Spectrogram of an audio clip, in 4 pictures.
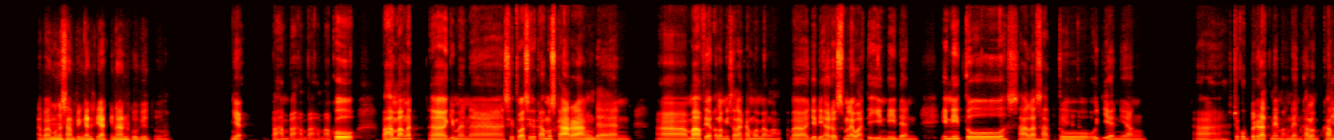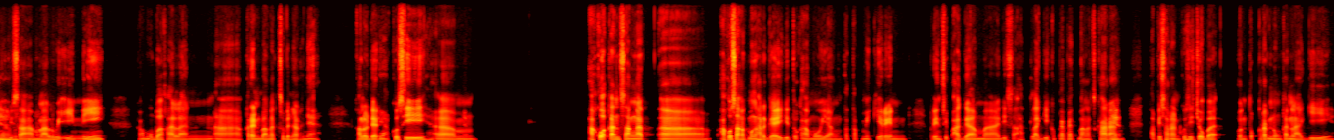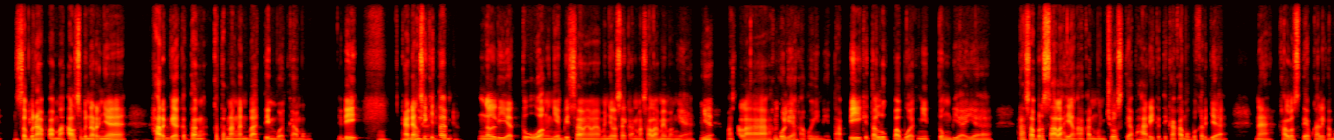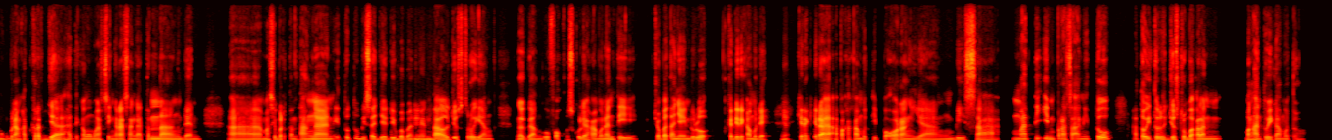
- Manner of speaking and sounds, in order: other street noise; tapping; other background noise
- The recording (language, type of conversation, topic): Indonesian, advice, Bagaimana saya memilih ketika harus mengambil keputusan hidup yang bertentangan dengan keyakinan saya?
